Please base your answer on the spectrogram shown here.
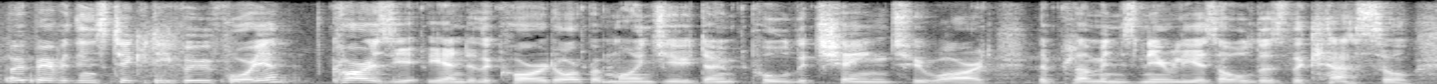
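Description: An actor playing a cheeky, chatty young caretaker in an audio drama, talking in familiar, joking slang. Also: male voice, medium pitch, fast, hardly any pauses, background noise, lightly acted. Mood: casual, helpful.

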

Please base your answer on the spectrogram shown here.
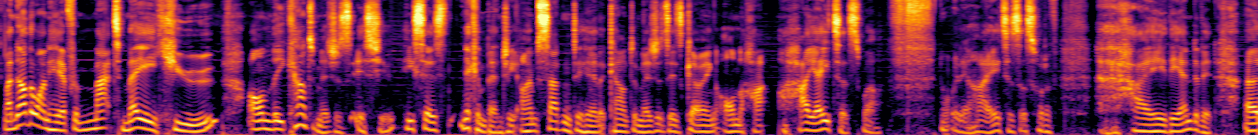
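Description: A British man with a gravelly, creaky voice at an ordinary male pitch co-hosts a casual podcast. He reads listener emails aloud in a jokey, digressive way, often breaking off mid-sentence to add asides. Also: animated, moderate pace, few pauses, a little mellow. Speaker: podcast co-host.

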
